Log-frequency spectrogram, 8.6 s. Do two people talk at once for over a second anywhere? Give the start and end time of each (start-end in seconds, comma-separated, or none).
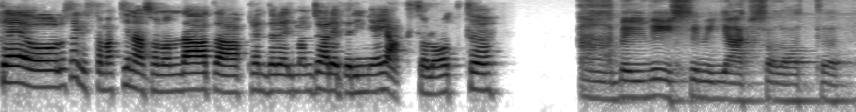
none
